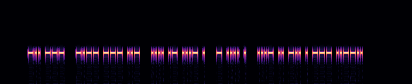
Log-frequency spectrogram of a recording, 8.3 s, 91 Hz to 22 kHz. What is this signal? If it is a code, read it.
Morse code, heard as a keyed tone, about 36 wpm, 700 Hz. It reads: DO YOU HAVE THE VIDEO?
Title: Sentences from Top 1000 Words - Review Part 4 - 35wpm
